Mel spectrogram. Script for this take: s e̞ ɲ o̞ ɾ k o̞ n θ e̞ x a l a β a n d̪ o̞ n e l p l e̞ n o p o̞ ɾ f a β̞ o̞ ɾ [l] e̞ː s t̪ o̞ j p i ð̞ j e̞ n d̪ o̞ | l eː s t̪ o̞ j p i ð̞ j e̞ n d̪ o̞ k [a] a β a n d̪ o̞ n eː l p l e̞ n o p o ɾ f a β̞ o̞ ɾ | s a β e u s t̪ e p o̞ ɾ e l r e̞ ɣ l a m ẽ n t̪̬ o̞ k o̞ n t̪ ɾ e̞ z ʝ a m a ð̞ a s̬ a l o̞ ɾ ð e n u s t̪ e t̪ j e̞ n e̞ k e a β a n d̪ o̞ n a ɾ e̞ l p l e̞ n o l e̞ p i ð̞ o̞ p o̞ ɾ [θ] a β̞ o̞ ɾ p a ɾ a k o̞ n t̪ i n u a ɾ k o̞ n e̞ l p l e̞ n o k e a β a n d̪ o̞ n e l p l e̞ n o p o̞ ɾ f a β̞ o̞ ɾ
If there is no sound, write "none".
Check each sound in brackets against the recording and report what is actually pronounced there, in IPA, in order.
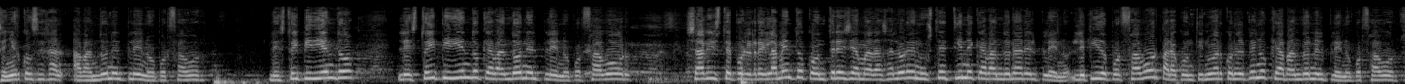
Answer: l, e, f

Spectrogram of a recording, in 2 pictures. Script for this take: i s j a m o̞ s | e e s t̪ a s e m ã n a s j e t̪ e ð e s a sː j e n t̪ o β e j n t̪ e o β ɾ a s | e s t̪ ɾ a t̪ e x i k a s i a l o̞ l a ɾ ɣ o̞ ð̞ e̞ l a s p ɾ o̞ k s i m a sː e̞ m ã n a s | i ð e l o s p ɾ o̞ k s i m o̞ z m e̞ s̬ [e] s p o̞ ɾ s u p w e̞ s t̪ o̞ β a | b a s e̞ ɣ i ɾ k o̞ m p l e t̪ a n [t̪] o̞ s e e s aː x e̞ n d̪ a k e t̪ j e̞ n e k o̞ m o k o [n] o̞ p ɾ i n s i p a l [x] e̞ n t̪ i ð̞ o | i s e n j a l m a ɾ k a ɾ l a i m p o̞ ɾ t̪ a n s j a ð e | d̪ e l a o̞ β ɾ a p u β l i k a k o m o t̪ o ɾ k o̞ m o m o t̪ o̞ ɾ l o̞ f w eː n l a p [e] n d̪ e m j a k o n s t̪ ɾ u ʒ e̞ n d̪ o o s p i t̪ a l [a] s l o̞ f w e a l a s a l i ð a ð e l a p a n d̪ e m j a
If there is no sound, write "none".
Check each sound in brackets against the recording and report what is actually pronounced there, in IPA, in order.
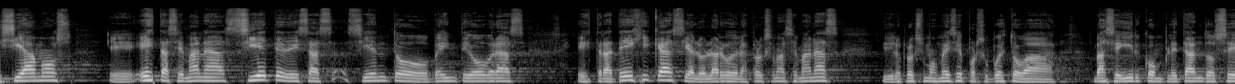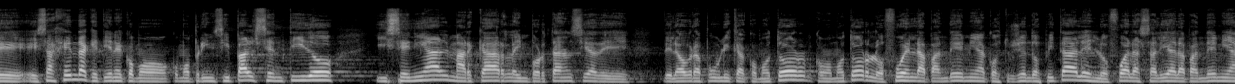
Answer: e, d̪, m, s, a, e

